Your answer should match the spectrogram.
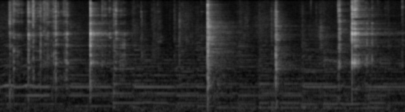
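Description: Chopped rhubarb tipped into a cooking pot, with scattered sharp metallic clinks and knocks at an uneven rhythm, close by in a quiet kitchen.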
